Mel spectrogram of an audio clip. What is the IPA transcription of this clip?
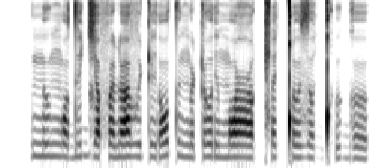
n ɯ ŋ ɔ d ɪ d͡ʑ a f a ɳ a v i ʈ i ɾ ɔ t̪ ɪ ŋ ɤ ʈ ɤ ɾ i m ɔ ʕ ɔ ǁ ɛ ǃ ɵ z ɤ ǃʼ ɯ ɡ ɵ

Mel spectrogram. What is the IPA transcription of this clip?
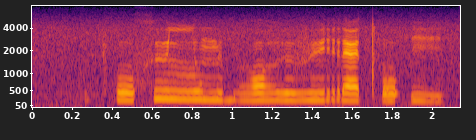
pʰ o x ʉ lː u m y bʱ ɔ ɦ ʉ v y r æ tʼ o ʔ i

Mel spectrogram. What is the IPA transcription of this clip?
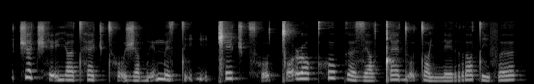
t͡ʃ ɐ˧ t͡ʃʰ ḛ˩ j ɐ˩ tʰ ɛ˩ t͡ʃ tʰ o̰˩ ʒ ɐ˩ b ḛ˥ m ɪ˩ z t ḭ˥ ɠ ḭ˩ ǁ e˥ t͡ʃ t͡sʰ o̰˧ ǀ ɔ̰˥ ɭ ɔ˥ kʰ o˥ k ə˩ z e˩ lˠ ǃ ɛ˥ d o̰˥ t ɔ˩ j n e˩ r ɔ˥ t i˩ f ə˥

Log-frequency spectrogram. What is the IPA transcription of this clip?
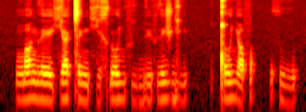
ŋ͡m ɑ ŋ ð eː ç æ ǀ e ŋ ç e̤ x ɗ o ʎ f i̤ b yː f ð i ʒ ɡ i̤ | ǃ o ʎ ɑ f | θ ṳ

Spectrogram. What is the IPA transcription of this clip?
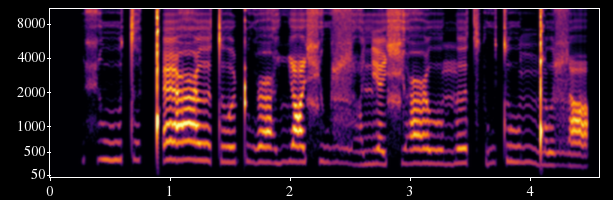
ç uː˨ t ə̤˦˨ ǃʼ æ˦ ʕ əː˦˨ t ʊː˨˦ ʈ ṳ˨ ʕ ə̤˨ ʎ ɑ˦ ɕ ṳ˦˨ ɮ ɑ̤˨ lʲ æ˨ ɕ ə̤˦ ʕ ʊː˦˨ n̪ əː˦ t͡sʼ ṳ˦ t uː˦ ŋ͡ǃ ʊ˨ ɮ ɑ˨

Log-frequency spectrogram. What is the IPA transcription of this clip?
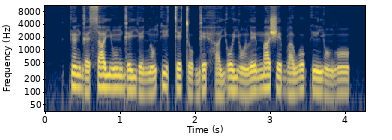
k ɛ̃˧ ɡ ɛ˨ s a˧ j ũ˦ ɡ e˧ j e˨ n ɔ̃˨˦ k i˦˨ t e˧ t o˨ ɡ e˧ h a˨ j o˧ j ɔ̃˨ l e˧ m a˦ ʃ e˧ b a˧ w o˦ k ĩ˧ j ɔ̃˨ ɡ ɔ̃˧

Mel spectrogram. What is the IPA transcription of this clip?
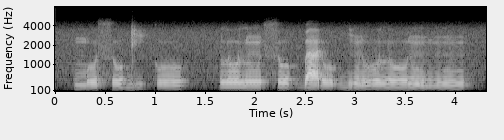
m o˨ s o˨˦ ɡ i˧ k o˧ | l o˦ l ũ˦ s o˦ ɡ͡b a˦˨ ɾ o˨˦ ɡ͡b ũ˦˨ ɾ o˨˦ l o˦ ɾ ũ˦˨ m ũ˨˦

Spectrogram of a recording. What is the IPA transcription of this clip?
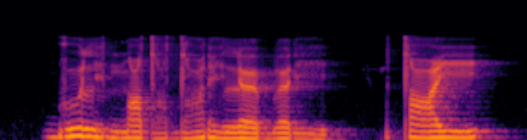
ɡ u l i̤ d n ɒ dˤ i̤ dˤ ṳ ɾ i̤ l œ b œ ɾ i̤ | tˤ i

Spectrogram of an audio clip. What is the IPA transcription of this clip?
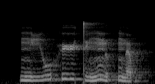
n̪ iː˨˥ w h yː˥ t̪ ɪ˨˥ ŋ n̪ ʊ˨˥ k̚ n̪ ɐ˨ p̚

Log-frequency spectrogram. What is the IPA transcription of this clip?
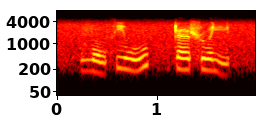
v o˨˩ w x i˧ w u˧˥ | ʈ əː˧ ʂ u˧ ə̯ ɲ ə˨˩ k̚

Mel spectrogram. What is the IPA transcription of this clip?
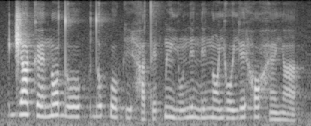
d͡ʒ a˦ k ɛ˧ n ɔ˦ d o˧ | d o˦ k͡p o˧ k i˨ h a˨ t e˨˦ k͡p ĩ˦˨ j ũ˨˦ n i˦˨ n i˧ n ɔ̃˧ j o˧ j e˦ h ɔ˦˨ h ɛ̃˨ j ã˨

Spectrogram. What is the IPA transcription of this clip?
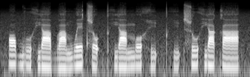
ɔ˦ b u˨˩ h j a˨˩ b a˨˩ m w e˦ t͡s o˨ ʔ pʰ j a˧ m o˦ h i˨ ʔ pʰ i˨ ʔ s u˦ h j a˦ k a˧

